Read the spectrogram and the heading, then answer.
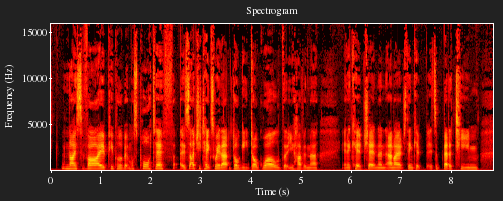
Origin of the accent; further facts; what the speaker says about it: South West England, United Kingdom; I grew up in Cornwall, so I'm very lucky that I had pretty much all the best ingredients on my doorstep.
